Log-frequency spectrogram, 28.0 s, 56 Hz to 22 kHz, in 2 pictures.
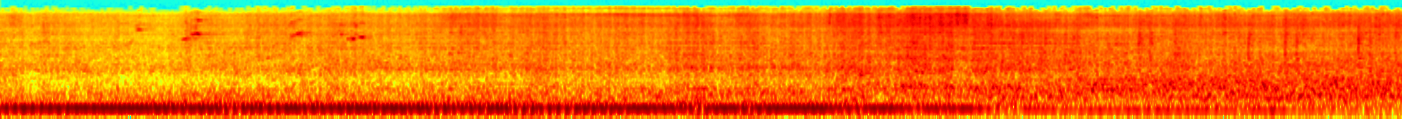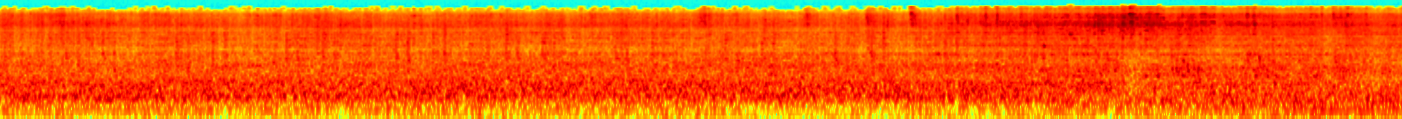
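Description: A Bangladesh Railway class 2900 diesel-electric locomotive passes with a steady low engine drone. About ten seconds in the drone gives way to a long rake of passenger coaches rolling past, their wheels rumbling and clattering on the rails.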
